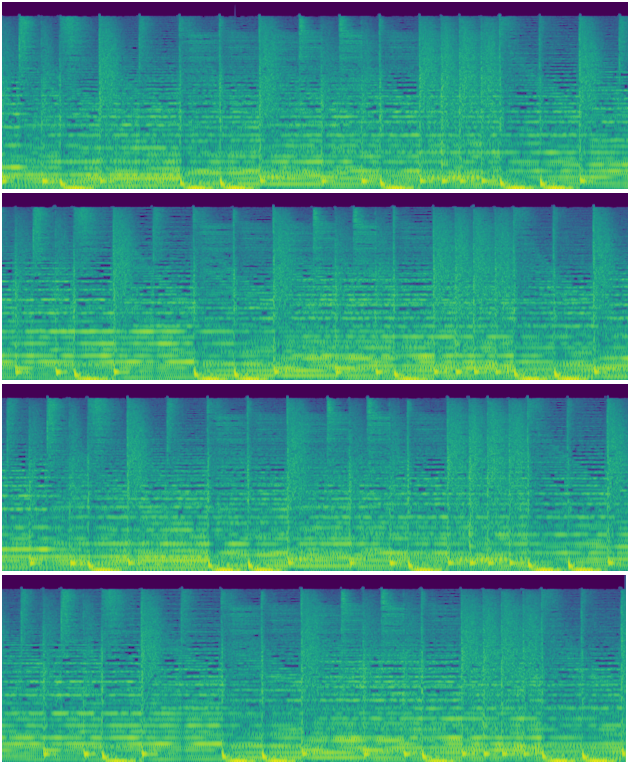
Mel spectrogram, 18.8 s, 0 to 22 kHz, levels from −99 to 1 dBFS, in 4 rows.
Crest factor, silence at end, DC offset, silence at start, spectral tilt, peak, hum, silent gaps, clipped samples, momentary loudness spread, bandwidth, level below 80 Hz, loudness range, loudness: 12 dB; 0 s; under 0.1%; 0 s; -5 dB/octave; 0 dBFS; none; none; under 0.1%; 2 LU; 16.5 kHz; -16 dBFS; 1 LU; -14 LUFS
